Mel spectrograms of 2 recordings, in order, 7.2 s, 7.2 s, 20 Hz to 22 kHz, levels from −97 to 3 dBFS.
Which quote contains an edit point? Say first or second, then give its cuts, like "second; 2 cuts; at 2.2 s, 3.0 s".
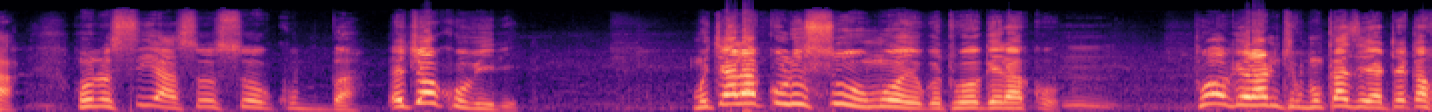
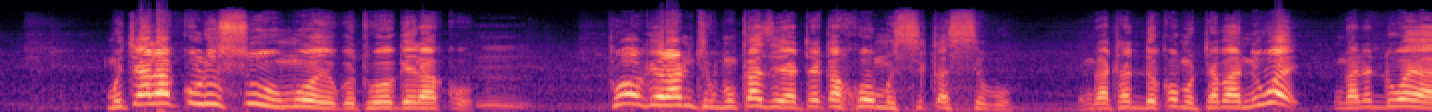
first; 1 cut; at 1.8 s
